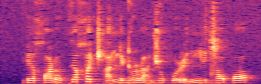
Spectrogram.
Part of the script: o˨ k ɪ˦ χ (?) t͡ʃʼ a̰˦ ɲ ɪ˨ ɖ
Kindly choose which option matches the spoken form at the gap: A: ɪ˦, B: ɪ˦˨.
A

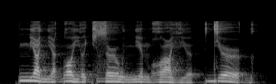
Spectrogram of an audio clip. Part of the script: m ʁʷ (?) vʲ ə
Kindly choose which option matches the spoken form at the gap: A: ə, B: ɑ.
B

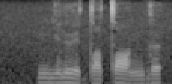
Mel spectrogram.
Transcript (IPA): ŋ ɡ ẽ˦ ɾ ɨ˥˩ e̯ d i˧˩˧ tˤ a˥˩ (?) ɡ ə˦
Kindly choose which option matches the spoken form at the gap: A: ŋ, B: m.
A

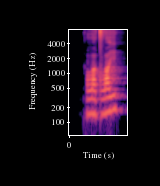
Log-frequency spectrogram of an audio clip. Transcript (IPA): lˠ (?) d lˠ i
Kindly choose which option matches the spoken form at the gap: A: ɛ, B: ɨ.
B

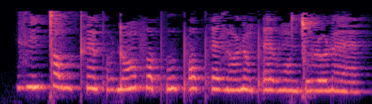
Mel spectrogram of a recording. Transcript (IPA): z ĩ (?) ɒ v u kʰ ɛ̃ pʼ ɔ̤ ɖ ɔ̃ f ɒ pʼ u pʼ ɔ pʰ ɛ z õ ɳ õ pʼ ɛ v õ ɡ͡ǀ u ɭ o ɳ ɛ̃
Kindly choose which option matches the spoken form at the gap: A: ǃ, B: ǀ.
B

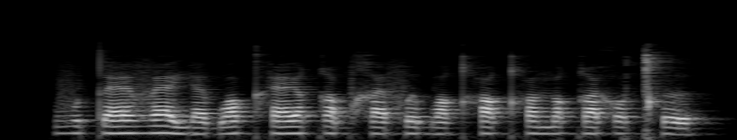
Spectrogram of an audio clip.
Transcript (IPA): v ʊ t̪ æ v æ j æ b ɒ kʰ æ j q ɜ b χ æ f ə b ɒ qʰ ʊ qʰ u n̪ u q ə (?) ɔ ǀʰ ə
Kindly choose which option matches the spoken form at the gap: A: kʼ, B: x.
B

